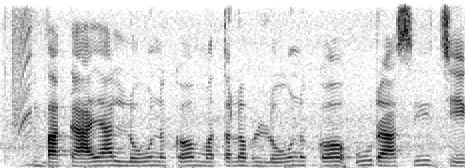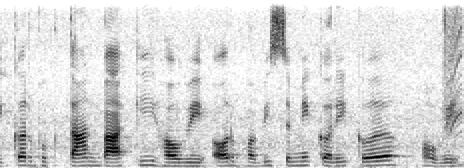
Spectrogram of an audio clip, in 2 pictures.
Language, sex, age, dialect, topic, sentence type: Bhojpuri, female, 31-35, Western, banking, statement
